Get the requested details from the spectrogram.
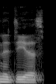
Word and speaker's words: Adidas: So, taking you over to the West Coast to Lake Tahoe area, or South Lake Tahoe area, because this guy, Adidas, as I believe it is pronounced. – That's a weird way of saying that. – Exactly. I feel very strange saying that, but emphasis on the eyes in Adidas, because guess what?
